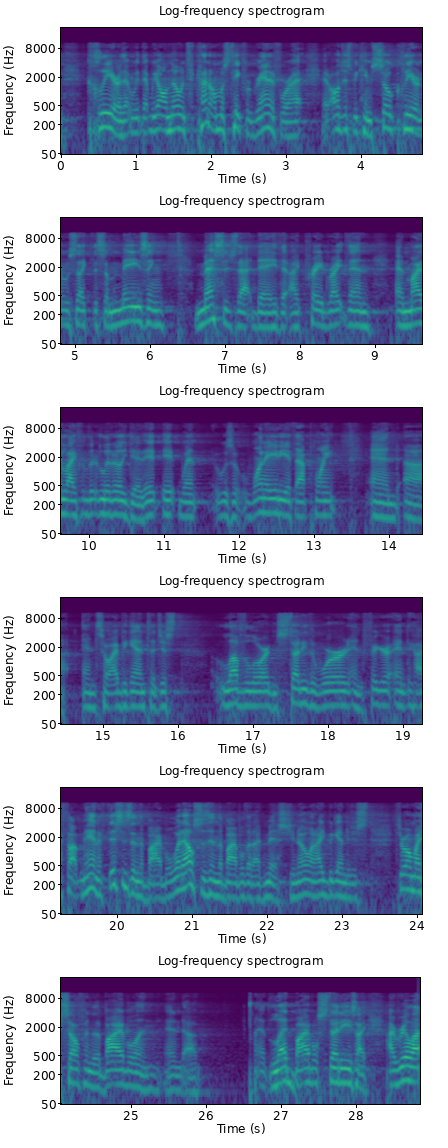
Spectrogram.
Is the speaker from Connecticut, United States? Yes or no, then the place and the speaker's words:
yes; Connecticut, United States; moved away as an adult; also born or lived in North Carolina; I grew up in Connecticut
